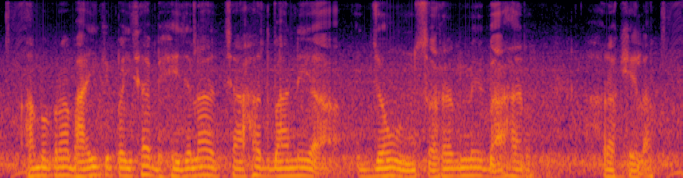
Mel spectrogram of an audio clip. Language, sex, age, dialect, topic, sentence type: Bhojpuri, male, 18-24, Southern / Standard, banking, statement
